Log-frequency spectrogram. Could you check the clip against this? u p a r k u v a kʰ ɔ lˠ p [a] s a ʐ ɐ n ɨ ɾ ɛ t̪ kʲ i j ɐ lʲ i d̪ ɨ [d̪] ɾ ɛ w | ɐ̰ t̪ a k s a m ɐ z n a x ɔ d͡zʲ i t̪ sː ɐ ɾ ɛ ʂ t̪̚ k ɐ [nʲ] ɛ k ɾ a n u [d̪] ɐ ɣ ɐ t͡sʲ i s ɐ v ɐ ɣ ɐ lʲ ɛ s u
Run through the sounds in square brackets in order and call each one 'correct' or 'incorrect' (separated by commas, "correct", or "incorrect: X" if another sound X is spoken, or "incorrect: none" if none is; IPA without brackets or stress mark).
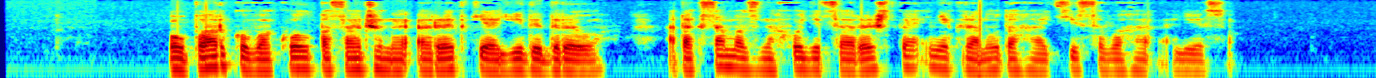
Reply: correct, correct, correct, incorrect: t̪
